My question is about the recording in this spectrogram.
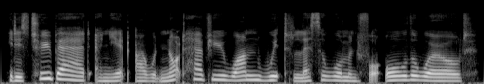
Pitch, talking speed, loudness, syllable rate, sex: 185 Hz, 250 wpm, -18 LUFS, 5.0 syllables/s, female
